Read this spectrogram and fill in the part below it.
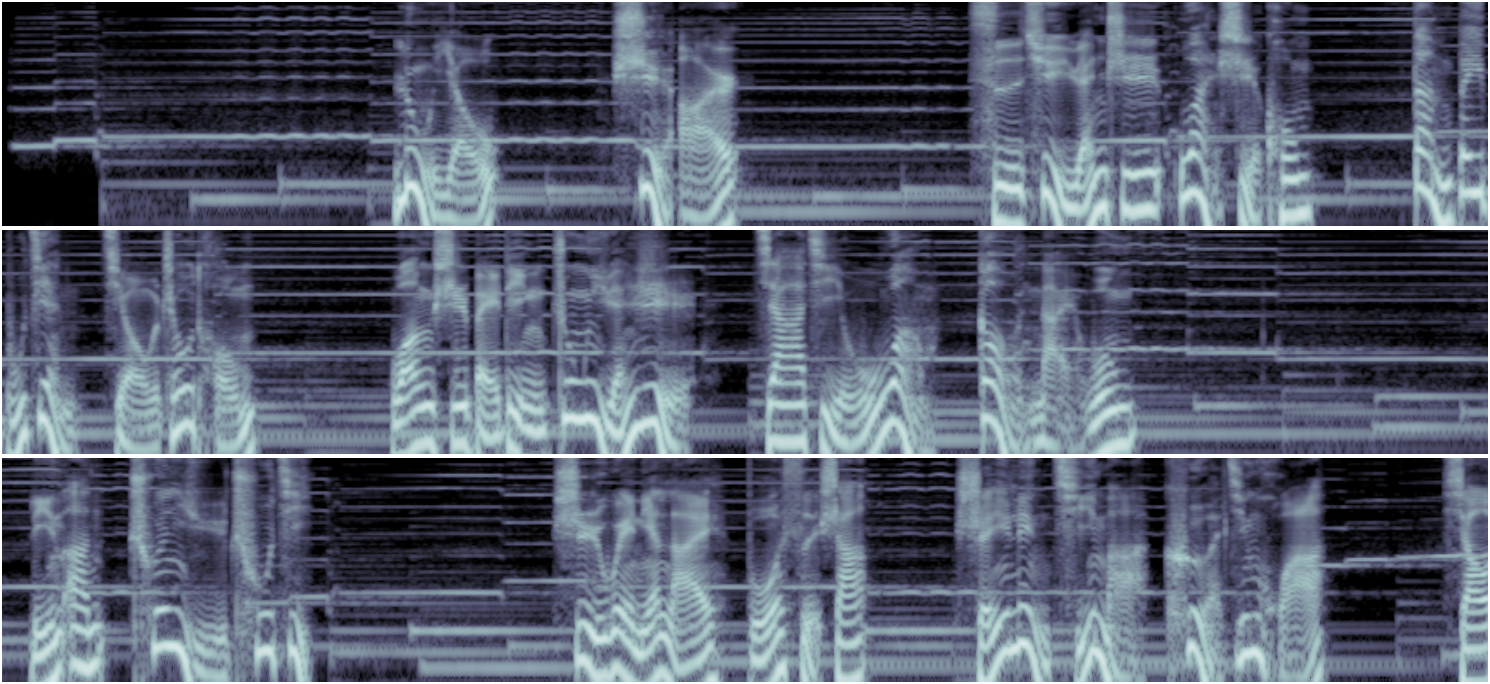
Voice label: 男 展馆 诗歌; 诗词类男声样音

